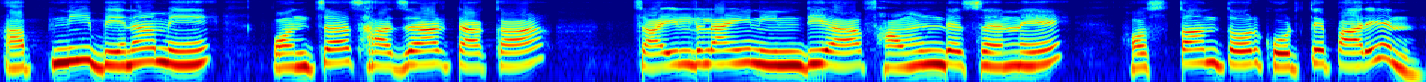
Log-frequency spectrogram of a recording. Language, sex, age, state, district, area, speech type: Bengali, female, 45-60, West Bengal, Nadia, rural, read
